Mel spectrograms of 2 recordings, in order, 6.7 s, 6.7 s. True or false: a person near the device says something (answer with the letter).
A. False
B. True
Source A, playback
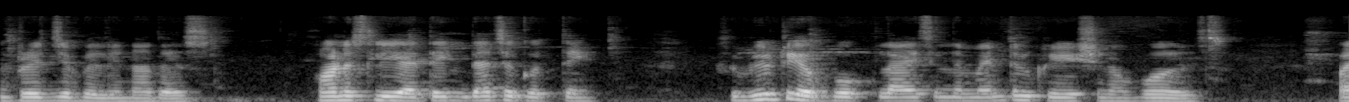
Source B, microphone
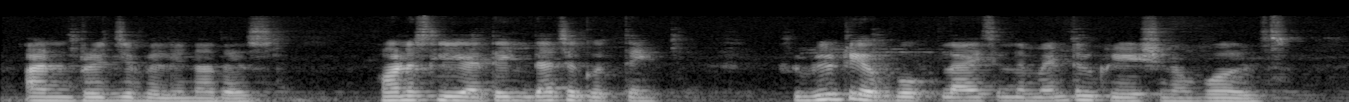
A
